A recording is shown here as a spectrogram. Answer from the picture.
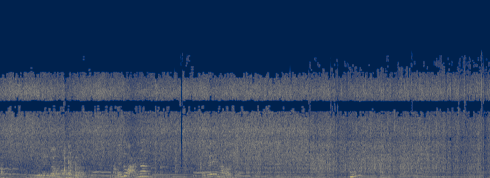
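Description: Sliced onions sizzling in hot oil as they are stir-fried in a wok with a spatula, a steady frying hiss throughout.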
